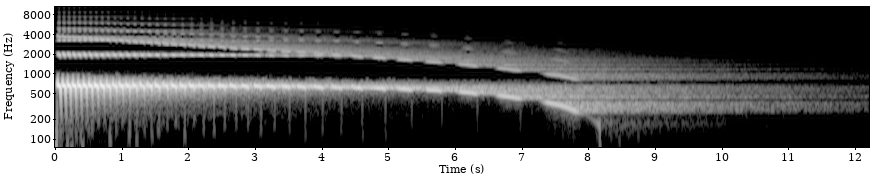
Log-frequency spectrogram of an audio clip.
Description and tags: Distant Space Sweep
sweeper, rising, sweep, riser, sweeping, fx, sound-effect, effect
